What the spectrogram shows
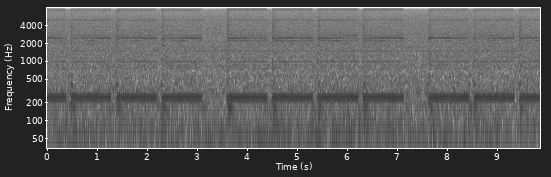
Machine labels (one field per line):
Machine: slide rail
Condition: normal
